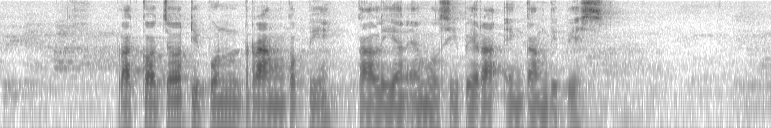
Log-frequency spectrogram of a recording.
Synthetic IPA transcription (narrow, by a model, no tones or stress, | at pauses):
plʔat̪̚kɔt͡ʃɔd̪̥i̤pʊnraŋkəb̥ikalijanʔemulsipeɾaʔiŋkaŋt̪ib̥ɪs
